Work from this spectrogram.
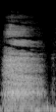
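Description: A storyteller's voice imitates a wolf yawning: one long, breathy exhaled yawn that swells quickly, holds, then trails off into a soft sigh within about a second, close and quiet.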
